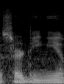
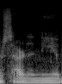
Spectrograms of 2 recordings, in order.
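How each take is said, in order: First: "Sardinia" said sar-DEE-nee-uh; long "dee" in "Sardinia". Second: "Sardinia" said sar-DIN-ee-uh; short I in "Sardinia". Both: Shown as a demonstration. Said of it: "Or Sardinia bush trip".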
